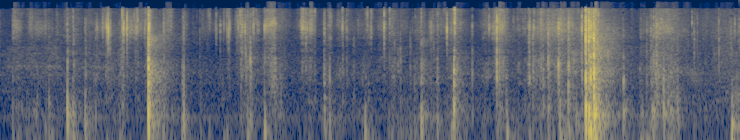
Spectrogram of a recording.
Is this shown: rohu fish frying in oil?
no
